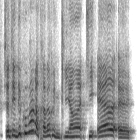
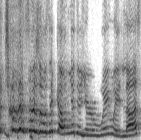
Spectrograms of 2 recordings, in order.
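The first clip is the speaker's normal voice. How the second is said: laughing; 8 semitones higher, 4 dB louder than usual. Real, not acted. Host introducing guest while laughing.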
